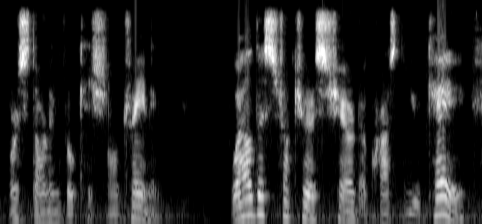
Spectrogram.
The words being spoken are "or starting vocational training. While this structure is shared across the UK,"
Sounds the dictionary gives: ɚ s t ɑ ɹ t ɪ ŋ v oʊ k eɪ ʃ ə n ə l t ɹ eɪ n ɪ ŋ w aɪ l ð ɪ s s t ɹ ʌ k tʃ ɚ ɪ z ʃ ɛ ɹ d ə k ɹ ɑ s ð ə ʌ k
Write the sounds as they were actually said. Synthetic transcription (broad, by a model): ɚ s t ɑ ɹ t ɪ ŋ v oʊ k eɪ ʃ ə n ə l t ɹ eɪ n ɪ ŋ w aɪ l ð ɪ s s t ɹ ʌ k tʃ ɚ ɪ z ʃ ɛ ɹ d ə k ɹ ɑ s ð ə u k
